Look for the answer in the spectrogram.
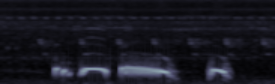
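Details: Zebra dove call for luring wild birds: brief stuttered notes, a level coo, a long burring trill falling at the end, and a single closing coo.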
